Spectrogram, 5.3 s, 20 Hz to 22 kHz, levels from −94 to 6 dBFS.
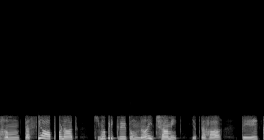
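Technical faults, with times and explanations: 0.74 to 0.77 s, packet loss filled with silence: 30 ms of the stream never arrived, which fits three 10 ms packets, and the receiver played silence in their place. The speech drops out abruptly, with hard edges.
1.10 to 1.18 s, 2.20 to 2.22 s and 3.99 to 4.03 s, block of digital silence: runs of samples were replaced by zeros, leaving holes of about 84, 23 and 37 ms. The 23 ms hole fits a 1024-sample buffer. Each cuts to dead silence and back without fading.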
